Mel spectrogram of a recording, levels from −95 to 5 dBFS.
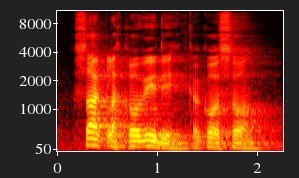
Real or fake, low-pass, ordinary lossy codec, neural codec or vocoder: real; none; none; none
